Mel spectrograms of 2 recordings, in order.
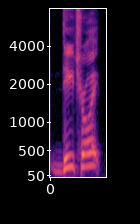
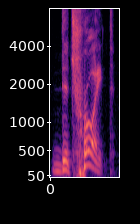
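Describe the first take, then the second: First: The stress is on the first syllable. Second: The stress is on the second syllable.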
